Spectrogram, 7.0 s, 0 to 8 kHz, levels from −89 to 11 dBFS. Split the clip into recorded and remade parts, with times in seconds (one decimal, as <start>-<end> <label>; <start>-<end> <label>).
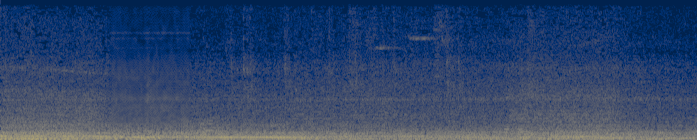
0.0-1.1 recorded; 1.1-1.9 remade; 1.9-7.0 recorded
